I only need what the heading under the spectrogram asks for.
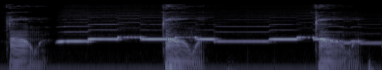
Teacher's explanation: This sound is similar to the English W, but with the air going through the nose and the mouth at the same time. This is known as a nasalization.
